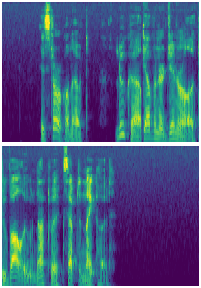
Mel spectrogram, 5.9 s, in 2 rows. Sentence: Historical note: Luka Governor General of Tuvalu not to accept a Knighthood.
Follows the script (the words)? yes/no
yes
